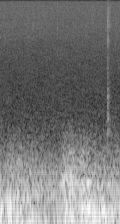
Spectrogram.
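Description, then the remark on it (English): A deep, continuous rumble of thunder rolls through a storm of green lightning flaring from the static energy of a dome, loud and heavy in the low end, with a brief sharp crackle near the end. “Just as they cross the threshold, the static energy radiating from the dome flares to life, creating a maelstrom of green lightning.”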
